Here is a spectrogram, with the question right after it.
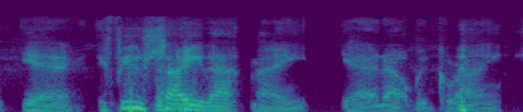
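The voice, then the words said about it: Put-on Cockney accent. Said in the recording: “He's very like Cockney accent.”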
